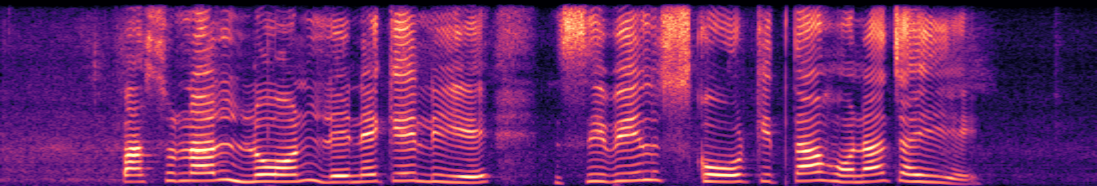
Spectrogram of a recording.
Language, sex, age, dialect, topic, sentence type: Hindi, female, 36-40, Marwari Dhudhari, banking, question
